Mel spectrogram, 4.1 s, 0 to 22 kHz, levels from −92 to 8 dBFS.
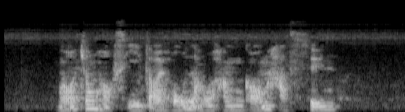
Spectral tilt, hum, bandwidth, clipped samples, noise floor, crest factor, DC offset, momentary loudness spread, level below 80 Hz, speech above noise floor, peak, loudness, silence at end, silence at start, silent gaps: -6.5 dB/octave; none; 7.4 kHz; under 0.1%; -56 dBFS; 18 dB; under 0.1%; 6 LU; -46 dBFS; 38 dB; -2 dBFS; -19 LUFS; 0.7 s; 0.6 s; none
